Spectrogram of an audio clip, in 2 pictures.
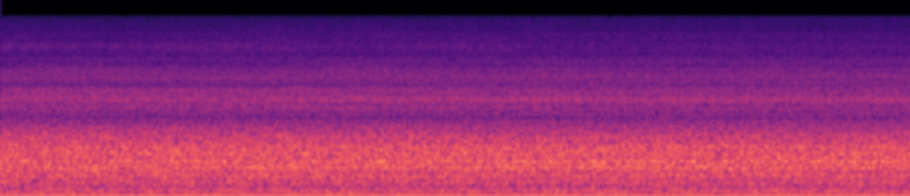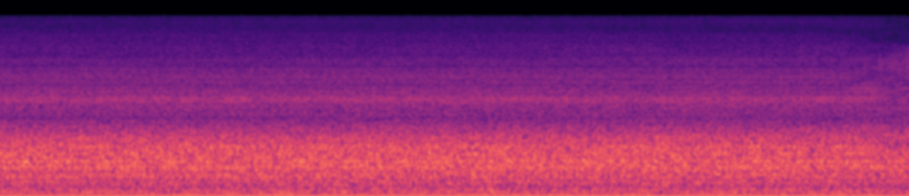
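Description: A file rasps against a spinning metal shaft.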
